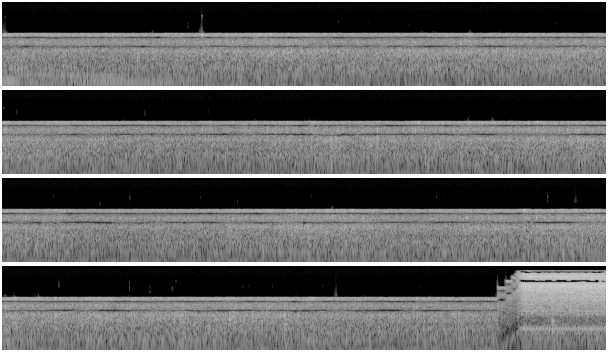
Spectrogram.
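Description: Green beans sizzling steadily in a hot frying pan as they are stir-fried. About a second before the end the sound jumps abruptly to a louder, fuller noise.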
